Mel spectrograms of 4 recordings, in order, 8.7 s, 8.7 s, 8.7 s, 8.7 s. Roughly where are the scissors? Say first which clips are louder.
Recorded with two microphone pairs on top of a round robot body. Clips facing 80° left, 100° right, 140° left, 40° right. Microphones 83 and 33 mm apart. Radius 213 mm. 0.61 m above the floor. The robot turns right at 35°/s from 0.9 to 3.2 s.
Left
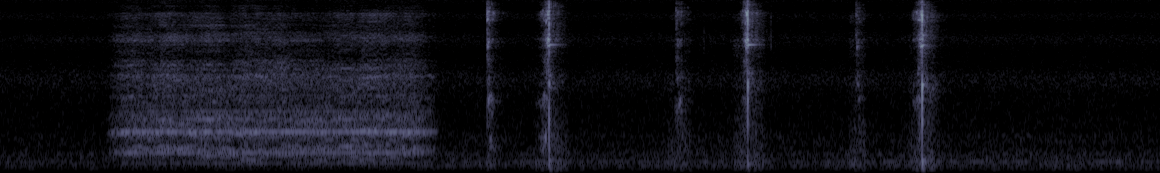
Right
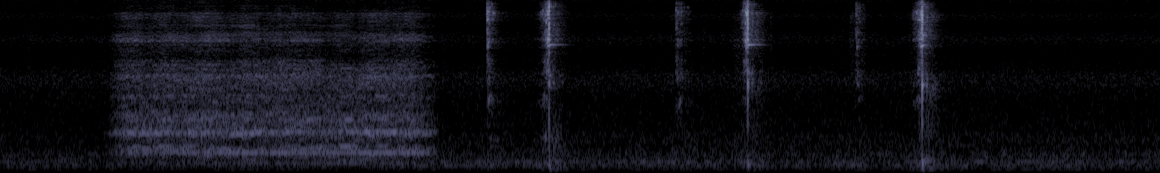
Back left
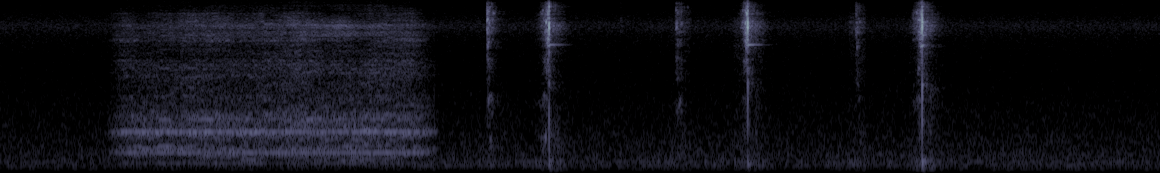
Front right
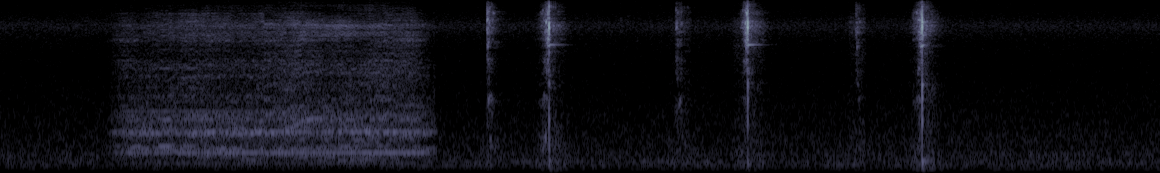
Left 6 dB, even; ahead left.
